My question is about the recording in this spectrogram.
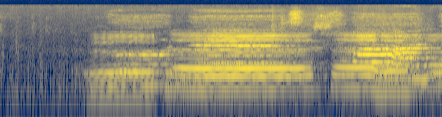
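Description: Unaccompanied singing in long held notes that step from pitch to pitch, starting about a second in, with a short break about three seconds in and a slide down in pitch just before the end.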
